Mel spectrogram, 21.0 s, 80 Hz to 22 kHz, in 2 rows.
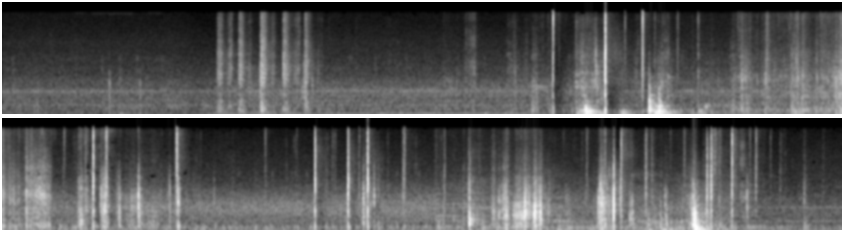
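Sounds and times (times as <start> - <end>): campfire crackling and popping: 2.7 - 21.0
logs knocking on metal grate: 7.2 - 8.5.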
